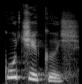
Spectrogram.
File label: "кучикысь", Komi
